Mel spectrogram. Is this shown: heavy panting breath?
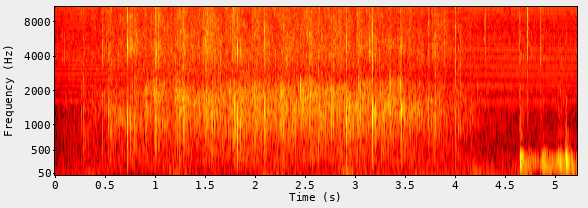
no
